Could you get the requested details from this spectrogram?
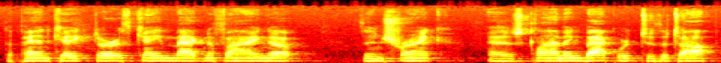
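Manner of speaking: slow, measured poem recital; soft, deliberate verse reading. Acted. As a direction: read the poem evenly, pausing at each phrase. Reads his poem aloud.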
